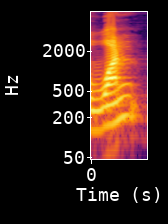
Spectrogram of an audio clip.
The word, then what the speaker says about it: one: these are all exceptions when we pronounce the one it gives a w kind of sound that so that we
